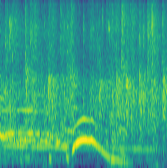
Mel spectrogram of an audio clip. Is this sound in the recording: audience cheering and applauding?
yes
